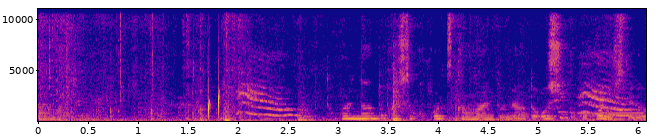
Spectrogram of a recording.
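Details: Rescued stray cat that had escaped by morning gives a run of short meows, each one sliding downward in pitch, several in quick succession, with human voices talking over and between them.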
